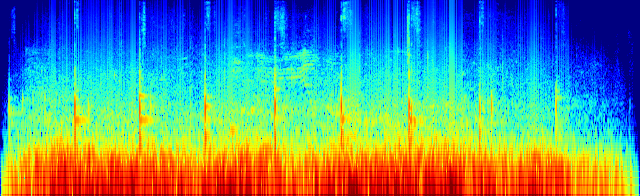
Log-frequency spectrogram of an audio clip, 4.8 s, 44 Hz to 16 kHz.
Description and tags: High-heeled shoes repetit
campus-upf, UPF-CS12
